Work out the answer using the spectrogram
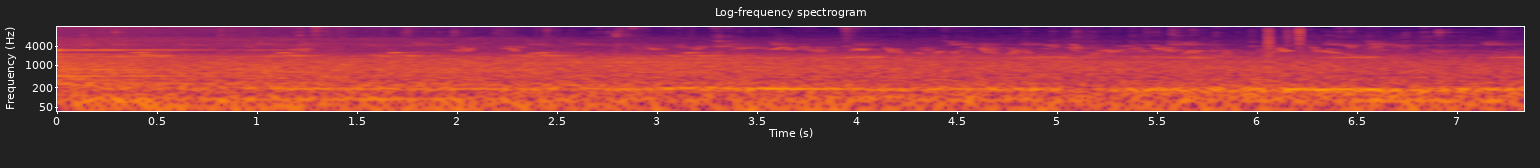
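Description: Outdoor ambience of a steady low hum with birds chirping faintly throughout.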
